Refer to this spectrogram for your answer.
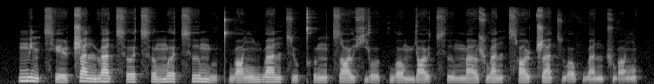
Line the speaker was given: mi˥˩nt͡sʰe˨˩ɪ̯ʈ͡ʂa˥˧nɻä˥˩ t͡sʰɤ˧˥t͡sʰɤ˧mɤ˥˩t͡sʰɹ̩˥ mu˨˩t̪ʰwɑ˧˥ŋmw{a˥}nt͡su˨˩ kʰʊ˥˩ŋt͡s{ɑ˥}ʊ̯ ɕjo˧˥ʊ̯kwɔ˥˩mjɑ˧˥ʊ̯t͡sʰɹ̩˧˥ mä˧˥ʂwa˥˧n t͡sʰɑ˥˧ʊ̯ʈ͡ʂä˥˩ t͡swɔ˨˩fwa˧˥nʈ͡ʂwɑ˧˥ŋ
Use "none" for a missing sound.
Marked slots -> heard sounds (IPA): a˥, ɑ˥

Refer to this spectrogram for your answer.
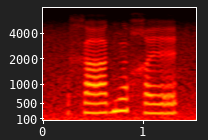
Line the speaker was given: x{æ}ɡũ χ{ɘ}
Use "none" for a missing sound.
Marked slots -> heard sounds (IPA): a, ɛ

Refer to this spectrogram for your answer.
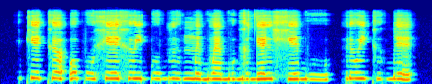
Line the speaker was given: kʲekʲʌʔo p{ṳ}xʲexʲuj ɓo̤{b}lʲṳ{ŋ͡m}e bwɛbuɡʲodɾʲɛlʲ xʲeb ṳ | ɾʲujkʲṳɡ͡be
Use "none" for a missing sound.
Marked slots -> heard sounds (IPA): o̤, b, ŋ͡m

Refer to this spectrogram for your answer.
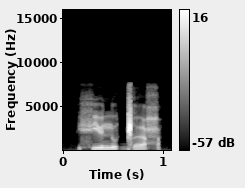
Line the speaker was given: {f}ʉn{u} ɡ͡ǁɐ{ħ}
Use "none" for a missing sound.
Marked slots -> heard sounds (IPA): fʲ, u, ħ

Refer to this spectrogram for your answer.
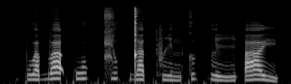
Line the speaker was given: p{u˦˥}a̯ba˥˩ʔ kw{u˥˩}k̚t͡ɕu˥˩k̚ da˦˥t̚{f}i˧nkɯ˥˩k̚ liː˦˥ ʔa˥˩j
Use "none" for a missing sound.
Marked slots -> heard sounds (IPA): u˦˥, u˥˩, f

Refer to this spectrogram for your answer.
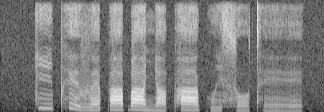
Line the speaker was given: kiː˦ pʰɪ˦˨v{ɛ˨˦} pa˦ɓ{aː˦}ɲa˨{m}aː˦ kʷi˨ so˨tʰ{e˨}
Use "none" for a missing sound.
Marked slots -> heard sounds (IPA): ɛ˨, aː˦, pʰ, eː˨

